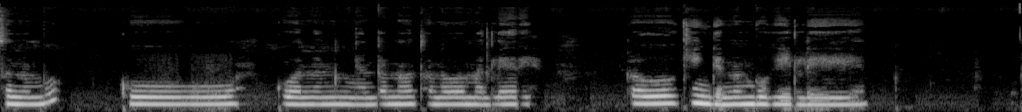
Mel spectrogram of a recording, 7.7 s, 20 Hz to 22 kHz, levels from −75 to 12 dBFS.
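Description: Throughout, the speech sounds swirly, smeared and hollow, with blurred attacks and nothing above 19.5 kHz, likely generation loss from around seven successive lossy re-encodes.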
